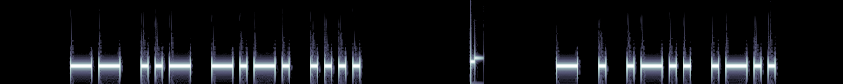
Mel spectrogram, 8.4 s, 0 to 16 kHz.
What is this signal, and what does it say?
Morse code, heard as a keyed tone, about 17 wpm, 700 Hz. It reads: MUCH TELL
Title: Sentences from Top 200 Words - New Word Drill - 17wpm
